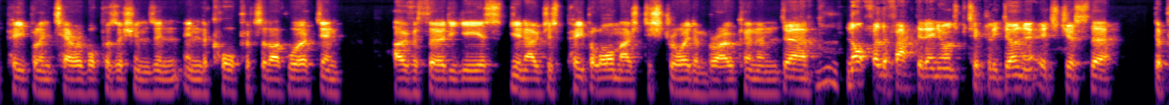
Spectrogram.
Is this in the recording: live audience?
no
